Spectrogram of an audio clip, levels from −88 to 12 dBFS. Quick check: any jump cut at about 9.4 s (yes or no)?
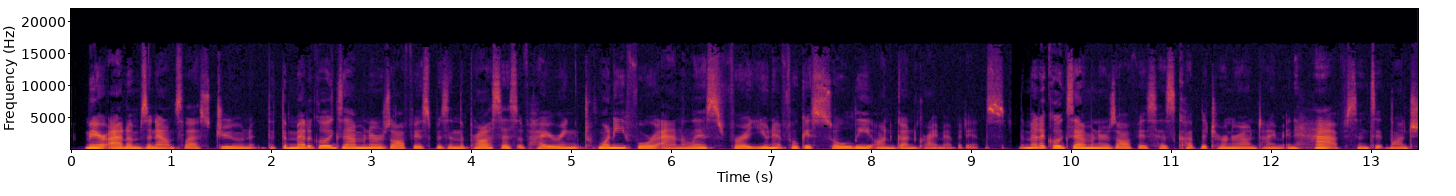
yes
